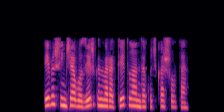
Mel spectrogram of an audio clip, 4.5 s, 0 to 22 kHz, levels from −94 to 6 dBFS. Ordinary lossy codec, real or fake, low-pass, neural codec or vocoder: MP3, 32 kbps; fake; 5.4 kHz; autoencoder, 48 kHz, 32 numbers a frame, DAC-VAE, trained on Japanese speech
